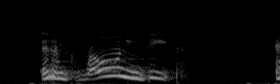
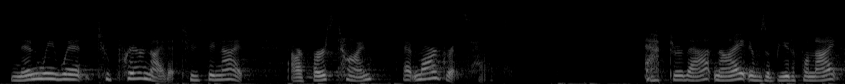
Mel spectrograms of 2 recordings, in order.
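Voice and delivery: ordinary talk, nothing marked

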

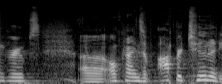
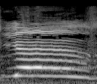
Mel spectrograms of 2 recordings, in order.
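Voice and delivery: high, loud drawn-out cheer; cheering crowd; 9 dB louder than usual. Acted. Crowd eager to see the tightrope walk, screamed cheer. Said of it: "they all cheer and scream".

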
